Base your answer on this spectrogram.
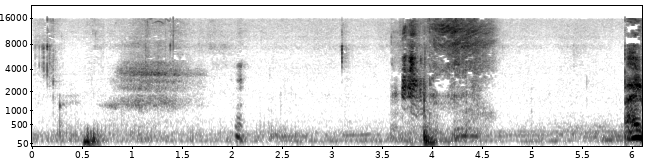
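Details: A pet cat that purrs while patted but hisses once tired of it; soft purring underlies several sharp bursts, including a breathy noisy hiss near the end, with a brief voice.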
